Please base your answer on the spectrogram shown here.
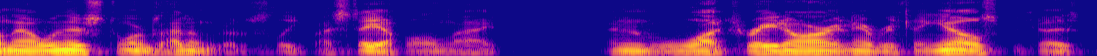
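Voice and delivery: usual speaking voice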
